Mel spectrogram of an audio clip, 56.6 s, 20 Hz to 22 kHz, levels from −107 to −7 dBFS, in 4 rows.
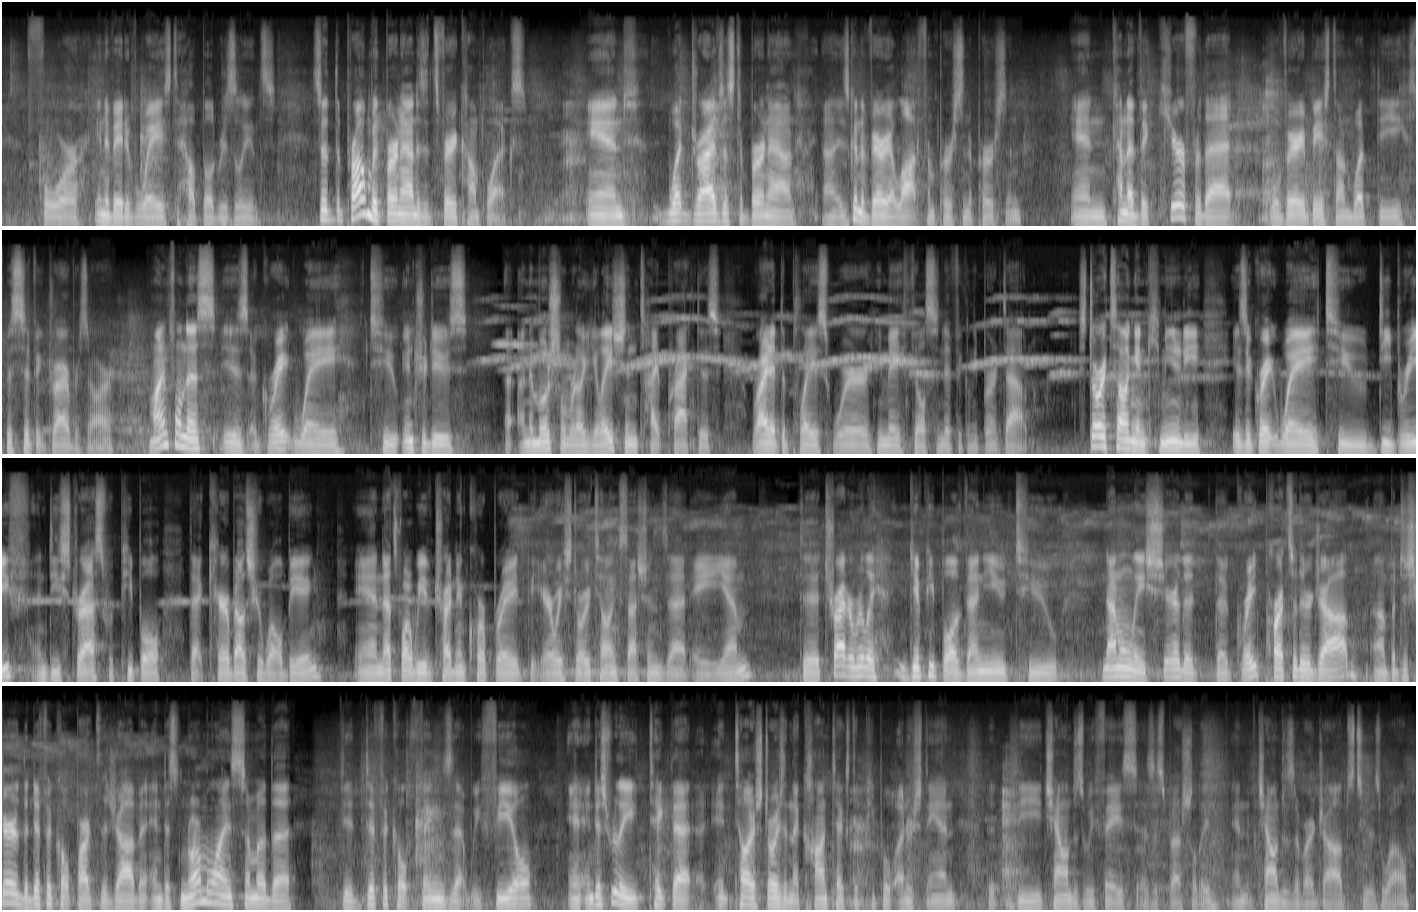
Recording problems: animal sounds; noticeable; throughout; 15 dB below the speech

